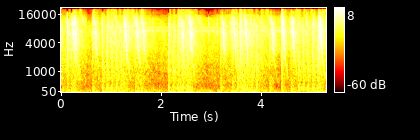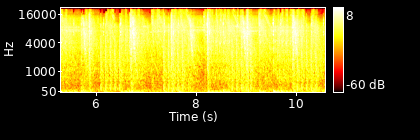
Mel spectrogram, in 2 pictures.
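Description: Rapid bursts of gunfire from Entropia Universe crack in a dense, steady volley, with sharp repeated shots filling the whole stretch at a moderate level.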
